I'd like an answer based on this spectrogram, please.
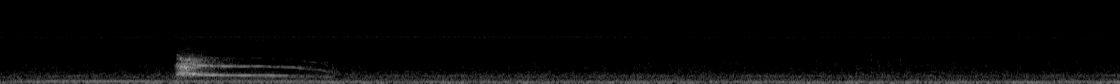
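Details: Siberian Husky howl at night, 1:49am, 30 May 2021: a single falling howl lasting about a second and a half, then quiet, with a constant high electronic tone and low humming background.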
